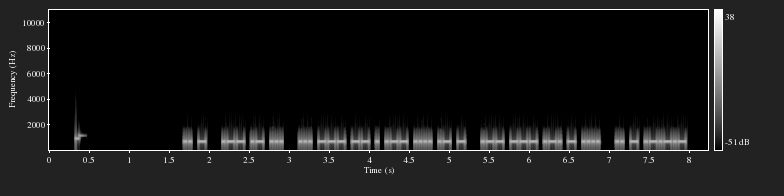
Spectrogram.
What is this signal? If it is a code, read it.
Morse code, heard as a keyed tone, about 40 wpm, 700 Hz. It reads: IT WAS SOMEWHAT WORTH IT.
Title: Sentences from Top 1300 Words 40wpm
